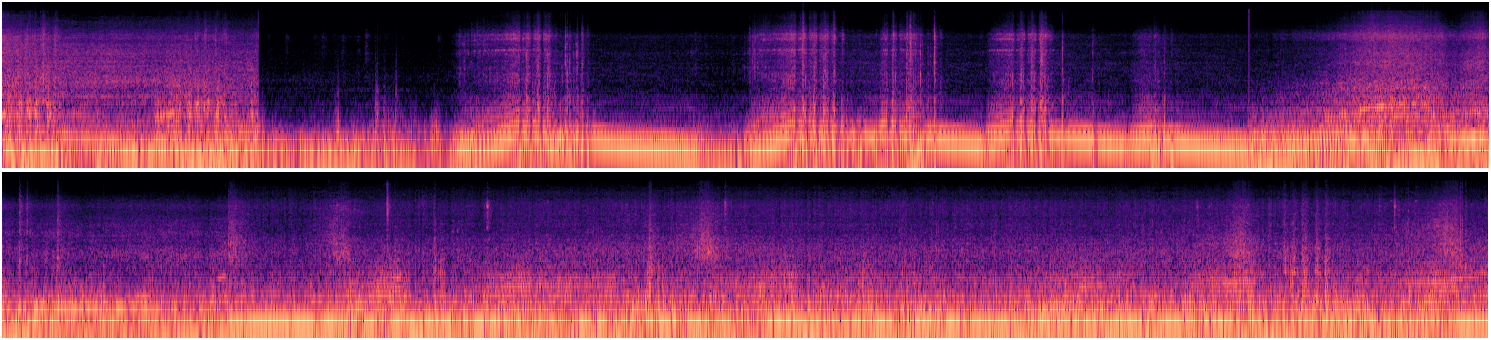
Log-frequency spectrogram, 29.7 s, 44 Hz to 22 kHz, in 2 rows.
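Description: Audi RS6's twin-turbo V8 heard from inside the cabin, revving up hard several times in quick succession, each climb in pitch broken off by an upshift, from about five to twelve seconds in. After that it runs loud and steady under load along with road noise, with a few brief sharp noises.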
